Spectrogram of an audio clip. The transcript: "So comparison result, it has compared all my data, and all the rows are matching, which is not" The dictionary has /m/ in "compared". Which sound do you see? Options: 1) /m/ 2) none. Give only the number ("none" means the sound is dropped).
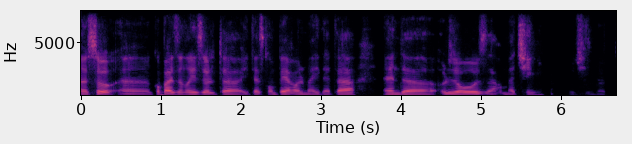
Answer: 2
